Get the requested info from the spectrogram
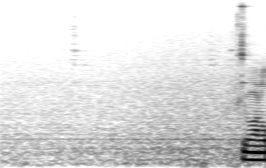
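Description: Room tone: a steady low hiss with no distinct events, then a man starts speaking near the end.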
